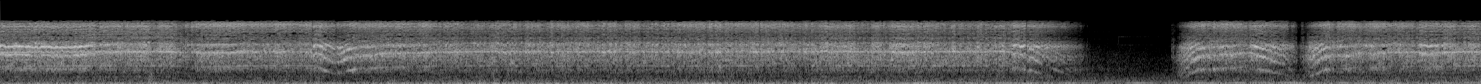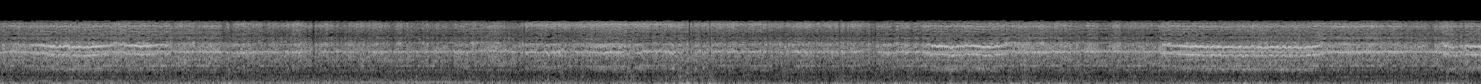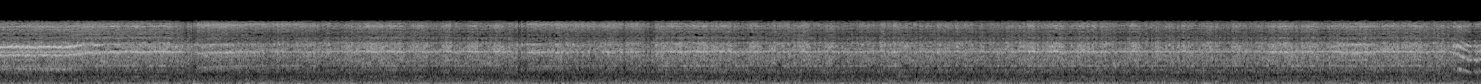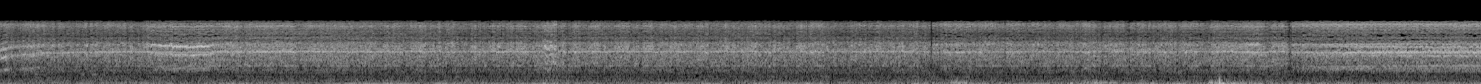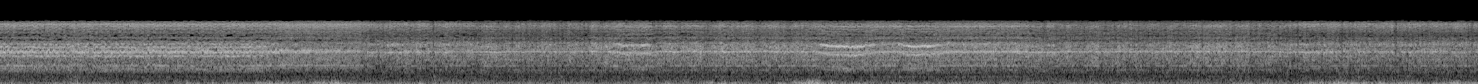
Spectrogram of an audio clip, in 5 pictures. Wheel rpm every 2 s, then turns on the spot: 220, 200, 210, 230, 230, 90, 130, 210, 220, 230, 230, 230, 230, 220, 230, 220, 230, 230, 230, 230, 230, 230, 210, 220, 240, 230, 230, 230, 230, 210, 210, 220, 230, 230, 220, 240, 230.
none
